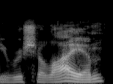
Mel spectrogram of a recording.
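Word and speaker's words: ירושלים: of understanding that like the word Jerusalem in Hebrew there is no J so they have a a y sound so it's yerushalayim and then they're talking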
